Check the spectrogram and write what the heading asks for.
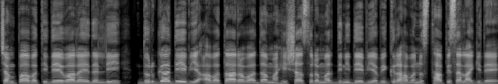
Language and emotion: Kannada, neutral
